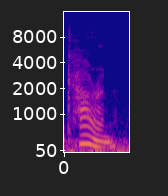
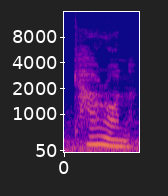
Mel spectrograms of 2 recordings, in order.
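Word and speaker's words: Charon: a hooded figure with a coin to the pronunciation is a little off the name you heard wasn't Karen it was c h a r o n as in karon the Fairman of the Dead karon who in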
